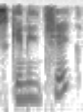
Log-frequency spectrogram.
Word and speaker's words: SKINNYYCHIC: Basically, that's skinny chick or skinny chic. You can pronounce it either way.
